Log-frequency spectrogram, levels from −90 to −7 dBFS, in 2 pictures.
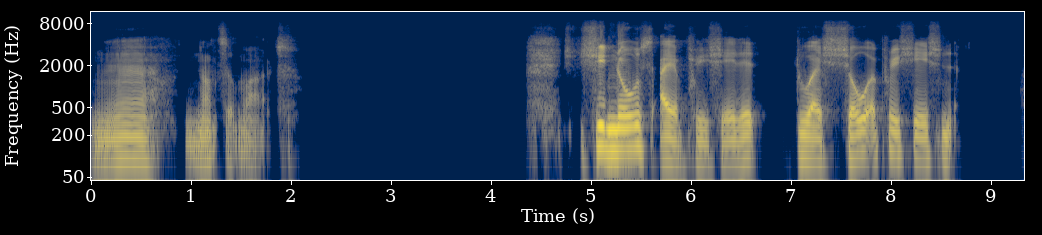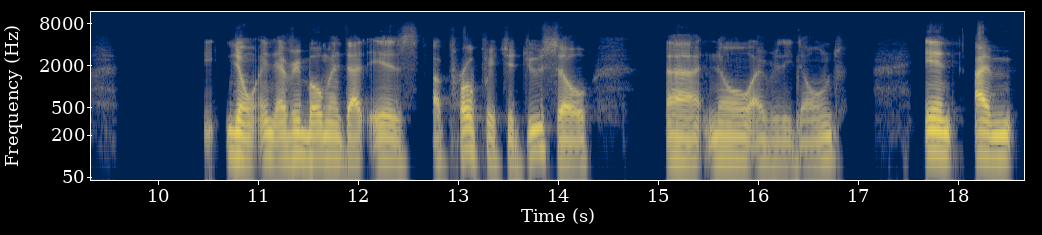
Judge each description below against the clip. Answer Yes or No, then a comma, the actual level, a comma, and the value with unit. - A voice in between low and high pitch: No, very low, 95 Hz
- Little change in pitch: No, average, 3.5 semitones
